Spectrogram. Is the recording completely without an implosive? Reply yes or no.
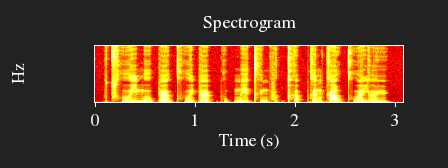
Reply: yes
